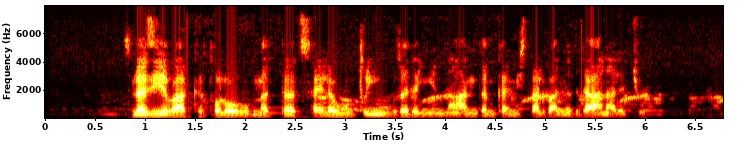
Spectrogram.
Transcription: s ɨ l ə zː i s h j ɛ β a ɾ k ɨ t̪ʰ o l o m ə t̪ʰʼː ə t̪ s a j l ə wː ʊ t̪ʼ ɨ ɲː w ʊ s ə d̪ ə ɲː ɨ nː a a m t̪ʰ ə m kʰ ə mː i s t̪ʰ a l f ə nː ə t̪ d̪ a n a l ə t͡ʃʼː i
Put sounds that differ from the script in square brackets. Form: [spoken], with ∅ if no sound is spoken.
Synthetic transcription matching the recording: s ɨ l ə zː i [∅] h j ɛ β a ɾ k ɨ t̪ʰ o l o m ə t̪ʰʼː ə t̪ s a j l ə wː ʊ t̪ʼ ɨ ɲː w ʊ s ə d̪ ə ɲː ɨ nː a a [n] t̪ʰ ə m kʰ ə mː i s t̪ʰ a l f [a] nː ə t̪ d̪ a n a l ə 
